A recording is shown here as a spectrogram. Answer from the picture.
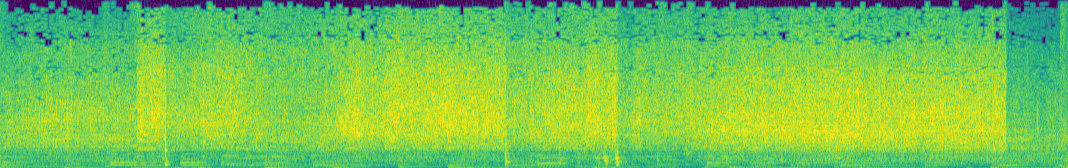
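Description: Strips of meat frying in hot chili oil in a nonstick pan, sizzling loudly while a wooden spatula stirs them, with a few sharp knocks of the spatula against the pan. The sizzle starts about a second in and cuts off abruptly shortly before the end.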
